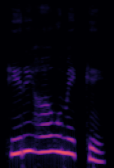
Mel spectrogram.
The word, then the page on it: ಹಿರಿಹಾವುಮೆಕ್ಕೆ: Kannada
